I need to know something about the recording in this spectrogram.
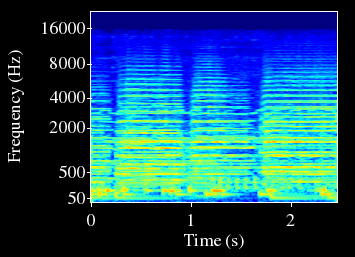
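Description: Marching band brass section playing a run of loud held chords, trumpets and trombones together over a repeating low beat, with brief breaks between the chords.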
